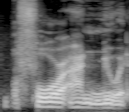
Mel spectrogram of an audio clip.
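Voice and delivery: normal talking voice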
